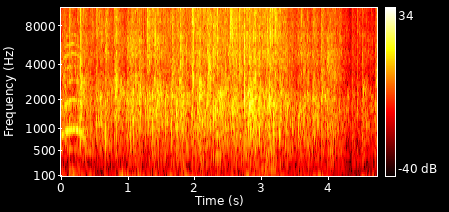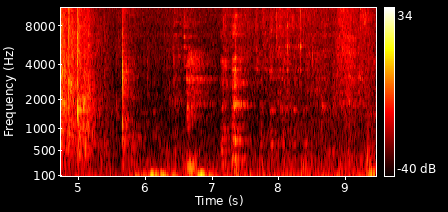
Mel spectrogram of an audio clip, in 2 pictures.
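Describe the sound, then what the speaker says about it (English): Sustained audience applause at a father's wedding-style speech in a venue, dense clapping for about five seconds before tapering into scattered claps and faint chuckles. "A big round of applause"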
